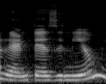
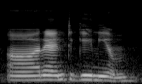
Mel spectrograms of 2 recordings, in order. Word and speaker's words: Roentgenium: यदि 111 है तो इसका IUPAC नेम होगा रेंटेजिनियम या फिर रेंटगेनियम। ठीक है, अब जो भी प्रोनाउंस करें, इसकी स्पेलिंग है ROENTGENIUM।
